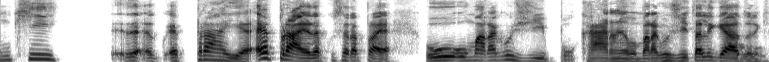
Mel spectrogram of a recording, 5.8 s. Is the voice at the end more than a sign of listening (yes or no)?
no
